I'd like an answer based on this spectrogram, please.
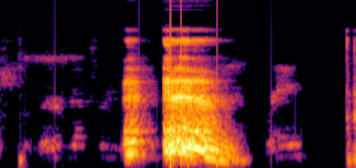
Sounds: Throat clearing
